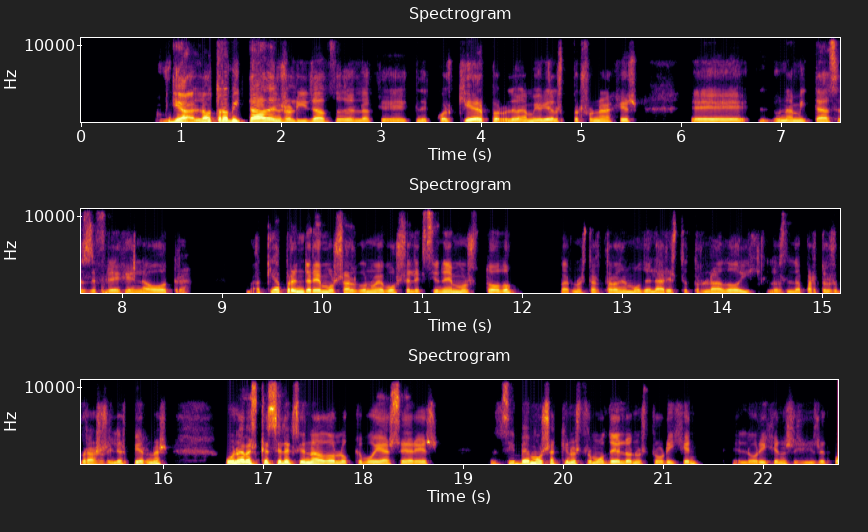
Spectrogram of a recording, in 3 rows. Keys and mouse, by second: 3.1 alt+z, 18.8 click.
